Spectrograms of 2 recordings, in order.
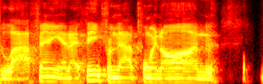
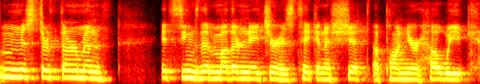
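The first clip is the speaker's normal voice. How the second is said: very high-pitched, nasal, put-on voice; 10 semitones higher than usual. Recalling cold water during Hell Week, quoting Helwig: Helwig's nasally voice. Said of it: "that was his voice, this like nasally voice".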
